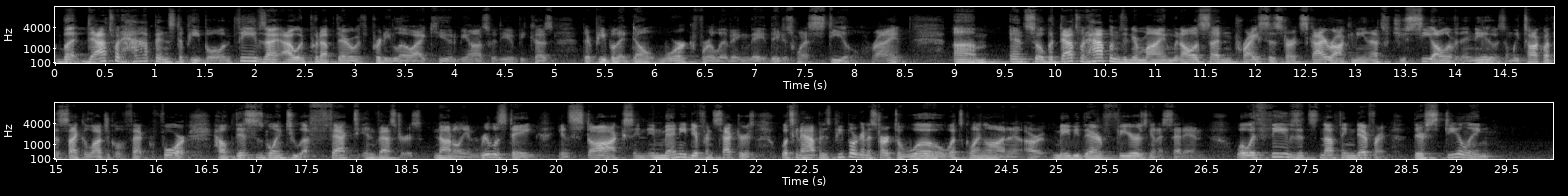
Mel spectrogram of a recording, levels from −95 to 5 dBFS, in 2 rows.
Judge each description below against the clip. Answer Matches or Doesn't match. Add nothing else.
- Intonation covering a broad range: Doesn't match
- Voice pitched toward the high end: Doesn't match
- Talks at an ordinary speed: Doesn't match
